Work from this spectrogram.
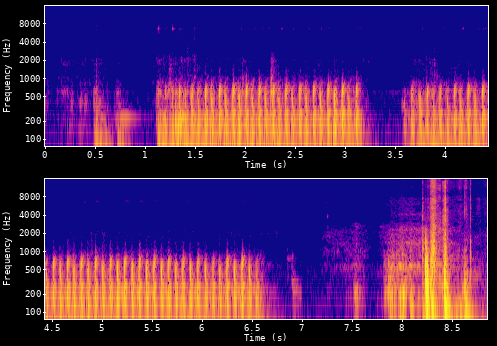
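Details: Lada Vesta on an improvised vibration-stand test: rapid, evenly spaced dull knocks. Front shock absorbers knock over small bumps at low speed; lubricating was tried and did not stop it. Likely the front struts.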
